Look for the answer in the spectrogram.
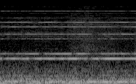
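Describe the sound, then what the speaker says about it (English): A telephone rings in an animated cartoon, a steady, fairly quiet electronic ring that sounds alone for over a second. "My spooky phone's ringing."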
